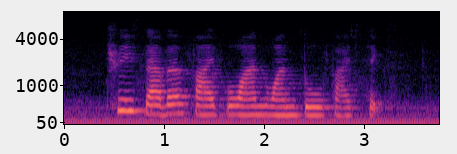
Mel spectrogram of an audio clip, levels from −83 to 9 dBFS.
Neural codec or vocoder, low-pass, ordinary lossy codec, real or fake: none; 7.2 kHz; AAC, 32 kbps; real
